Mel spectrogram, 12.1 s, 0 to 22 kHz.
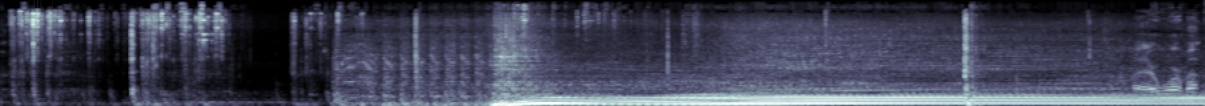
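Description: Keys jangle and a 1986 Corvette engine cranks and catches, then settles into a loud, steady warm-up idle. A voice speaks briefly early on.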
